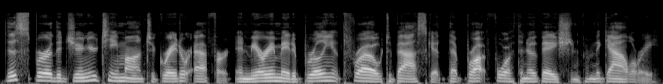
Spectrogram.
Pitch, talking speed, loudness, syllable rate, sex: 140 Hz, 225 wpm, -18 LUFS, 5.6 syllables/s, female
